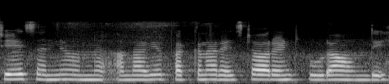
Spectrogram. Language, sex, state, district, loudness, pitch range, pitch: Telugu, female, Andhra Pradesh, Sri Satya Sai, -17 LUFS, 215-225 Hz, 220 Hz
